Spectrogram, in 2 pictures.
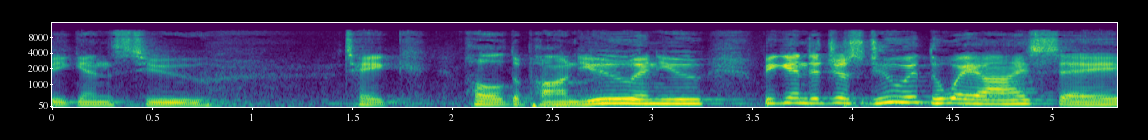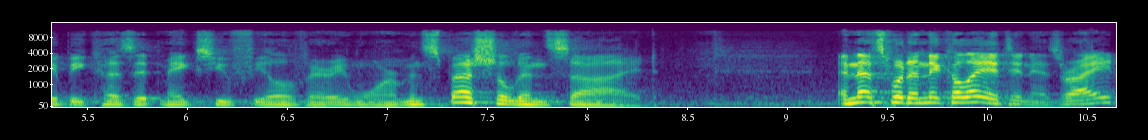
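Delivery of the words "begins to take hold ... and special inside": very low, deep, soothing, calming voice. Playing a pope or bishop addressing the listener, in a deep, calming voice. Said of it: "my deep, calming voice".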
